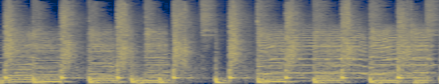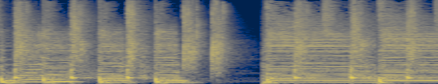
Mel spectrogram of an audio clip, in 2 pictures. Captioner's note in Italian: Applauso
